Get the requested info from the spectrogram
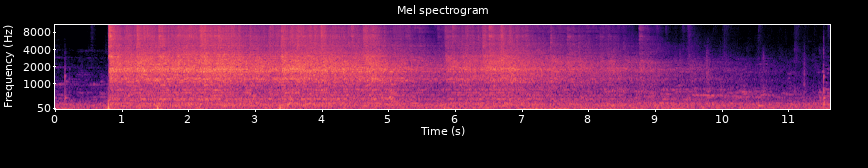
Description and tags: paisaje-sonoro-uem-libro-paula
Sonido de muchos metales, simulando como que se caen, podría utilizarse para una fabrica o alguna escena de estrés en la que se cae todo lo que esta a tu alrededor
uem, Metales, Sonido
